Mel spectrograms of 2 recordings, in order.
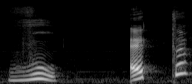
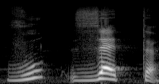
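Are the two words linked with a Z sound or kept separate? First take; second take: separate; linked. First: The two words are kept apart without a linking sound. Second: The words are joined by a linking Z sound. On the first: "On a deux mots séparés" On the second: "Je vais faire la liaison"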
